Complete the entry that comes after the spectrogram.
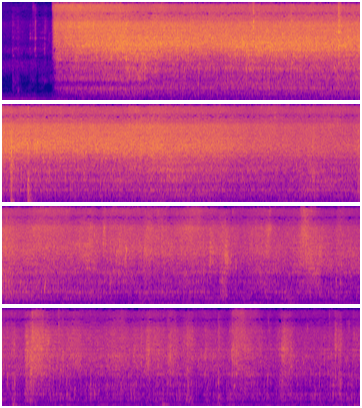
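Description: Semolina hitting a wok of hot liquid: a sudden loud sizzle about a second in that slowly dies down while a metal spatula stirs the mixture, with occasional scrapes and clicks of the spatula against the pan.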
